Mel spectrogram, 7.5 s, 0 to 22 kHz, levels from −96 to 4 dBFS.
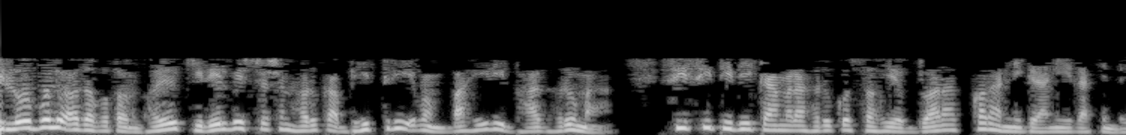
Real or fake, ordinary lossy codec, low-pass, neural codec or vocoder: real; none; 3.6 kHz; none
